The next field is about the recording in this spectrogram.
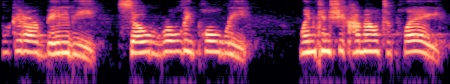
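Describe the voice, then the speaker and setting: A woman's voice: high voice, normal speed, mellow, lo-fi sound, a little hiss or hum, pitched above the performer's own voice, close to an everyday voice. A woman voicing doting, eager zoo animals in a storybook, gushing as she speaks.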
